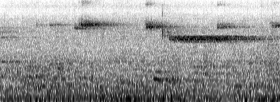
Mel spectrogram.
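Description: Basketball shoes squeaking on a gym floor during play: a scatter of short high squeaks and one longer one about two and a half seconds in, over voices and general gym noise.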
